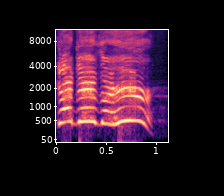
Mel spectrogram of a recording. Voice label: spot; bf3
